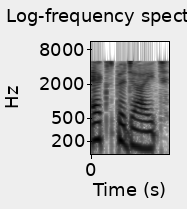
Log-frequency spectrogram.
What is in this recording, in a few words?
"expedite", us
